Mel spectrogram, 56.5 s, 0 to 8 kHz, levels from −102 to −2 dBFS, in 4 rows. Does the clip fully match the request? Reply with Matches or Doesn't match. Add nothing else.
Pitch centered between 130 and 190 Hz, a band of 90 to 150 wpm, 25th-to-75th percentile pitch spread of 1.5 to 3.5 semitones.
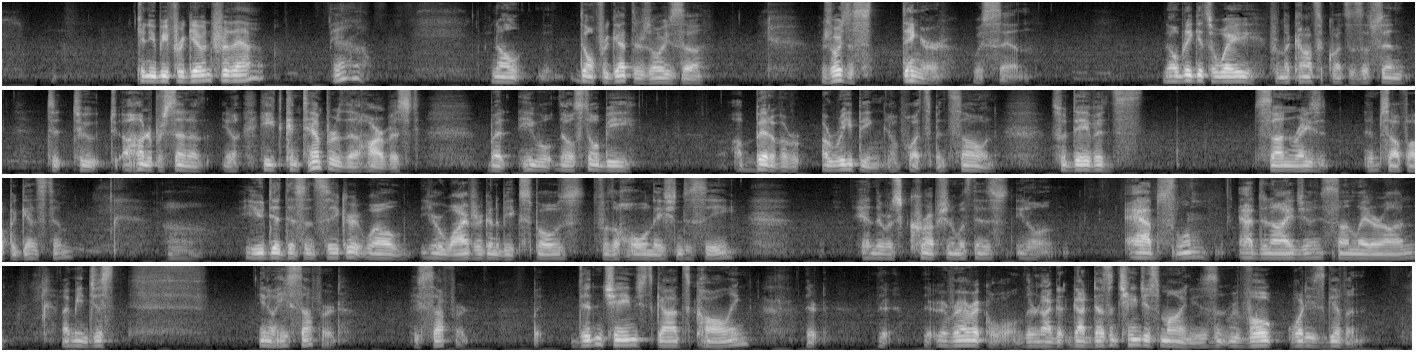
Doesn't match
